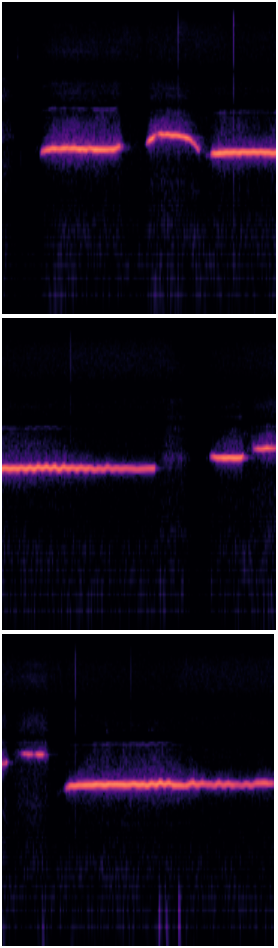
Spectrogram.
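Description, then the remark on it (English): A clear human whistle carries a slow melody, with long sustained notes broken by short rising phrases and brief pauses, alone with no talking. “you can hear a little um, the one of the melody lines which … whistles”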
